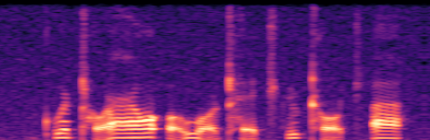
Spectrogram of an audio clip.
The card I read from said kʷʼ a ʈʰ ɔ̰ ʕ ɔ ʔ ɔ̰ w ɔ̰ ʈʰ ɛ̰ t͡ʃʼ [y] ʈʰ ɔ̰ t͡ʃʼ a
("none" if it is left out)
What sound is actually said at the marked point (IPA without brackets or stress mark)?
y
